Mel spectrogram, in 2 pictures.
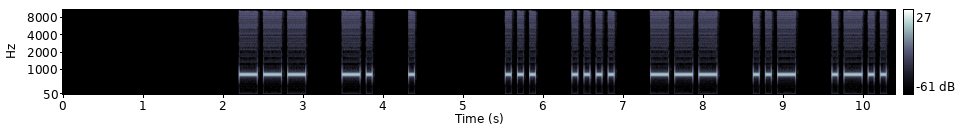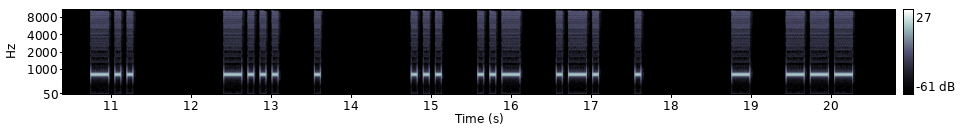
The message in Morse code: ONE SHOULD BE SURE TO

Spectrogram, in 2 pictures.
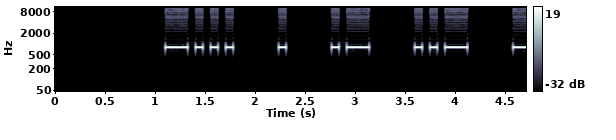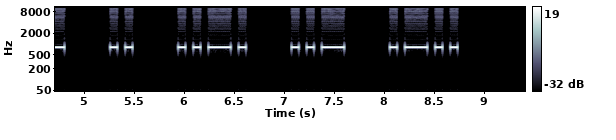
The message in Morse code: BEAUTIFUL

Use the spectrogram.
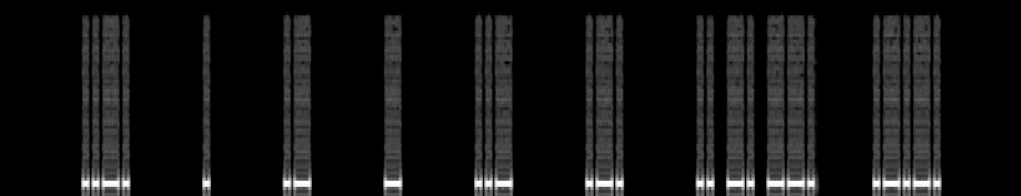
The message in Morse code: FEATURING <AR>

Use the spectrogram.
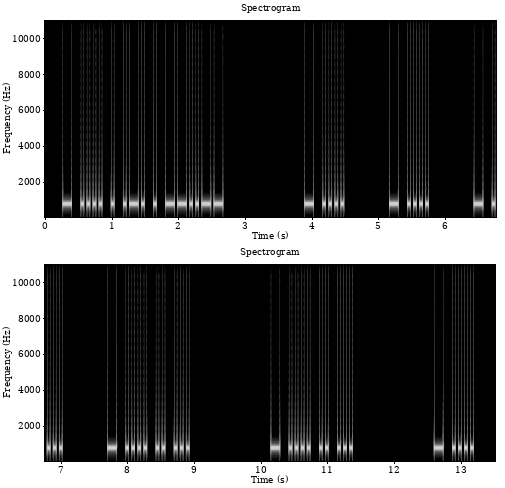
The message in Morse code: THERE, TH TH TH THIS THIS TH

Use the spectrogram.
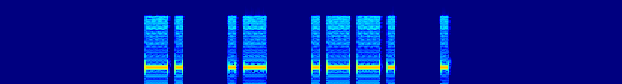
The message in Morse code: NAPE

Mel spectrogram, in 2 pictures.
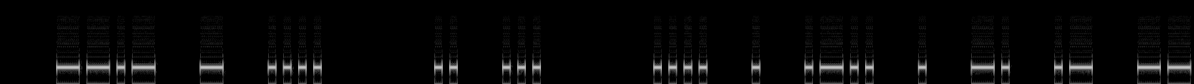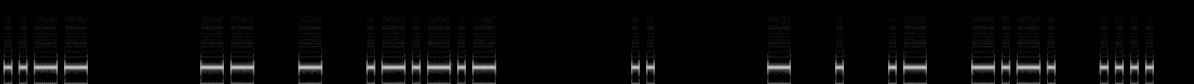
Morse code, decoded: QTH IS HELENA, MT. I TEACH

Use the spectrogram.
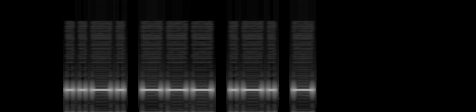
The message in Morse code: FORT

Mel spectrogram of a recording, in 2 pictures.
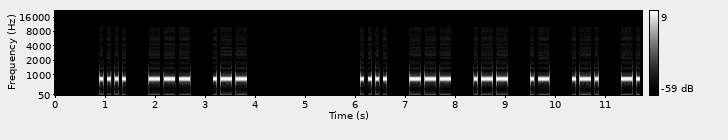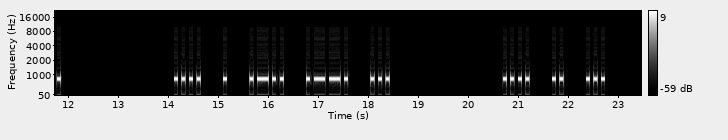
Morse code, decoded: HOW HOWARD HELPS HIS

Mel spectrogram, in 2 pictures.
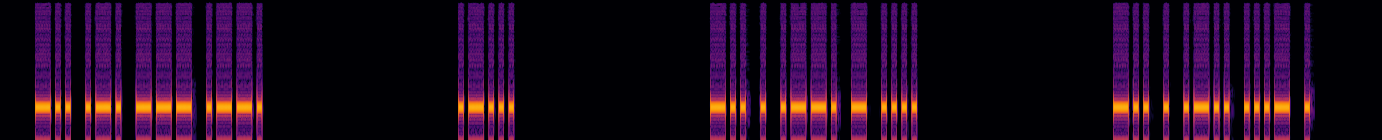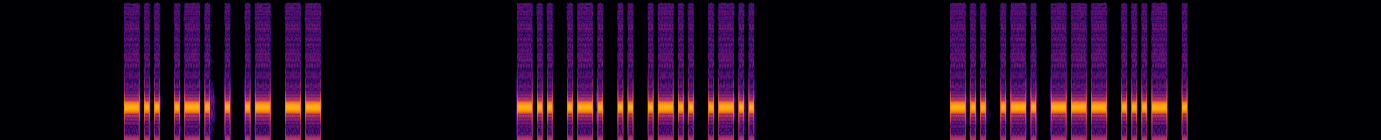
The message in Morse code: DROP <AS> DEPTH DELVE DREAM DRILL DROVE

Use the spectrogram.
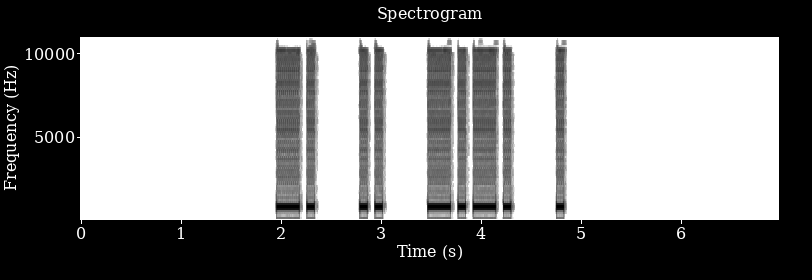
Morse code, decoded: NICE

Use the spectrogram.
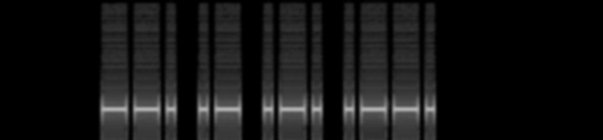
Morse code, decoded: GARP

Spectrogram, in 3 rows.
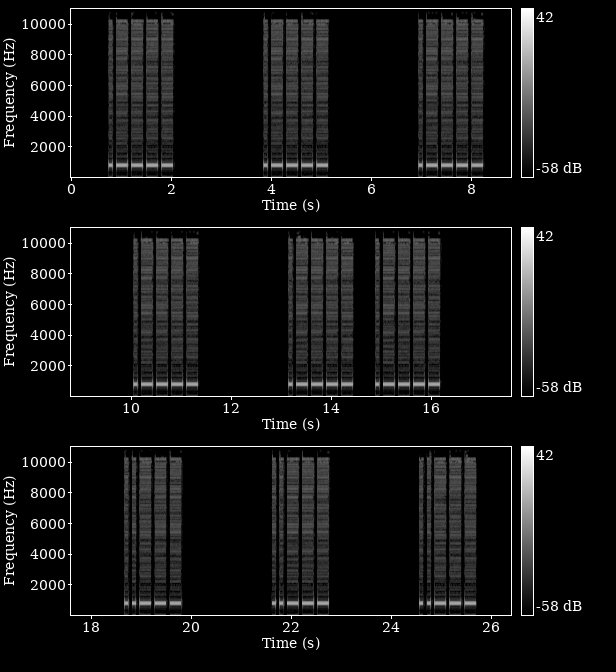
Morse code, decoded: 1 1 1 1 11 2 2 2

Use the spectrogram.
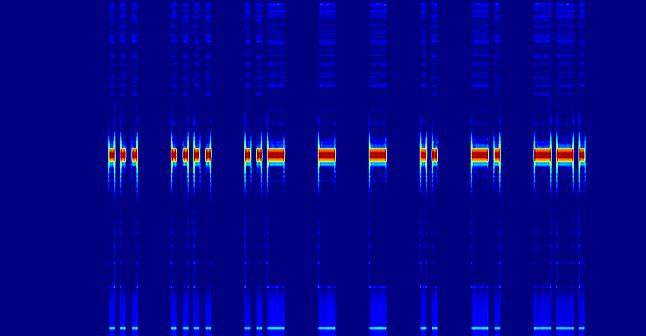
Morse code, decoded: S H U T T I N G

